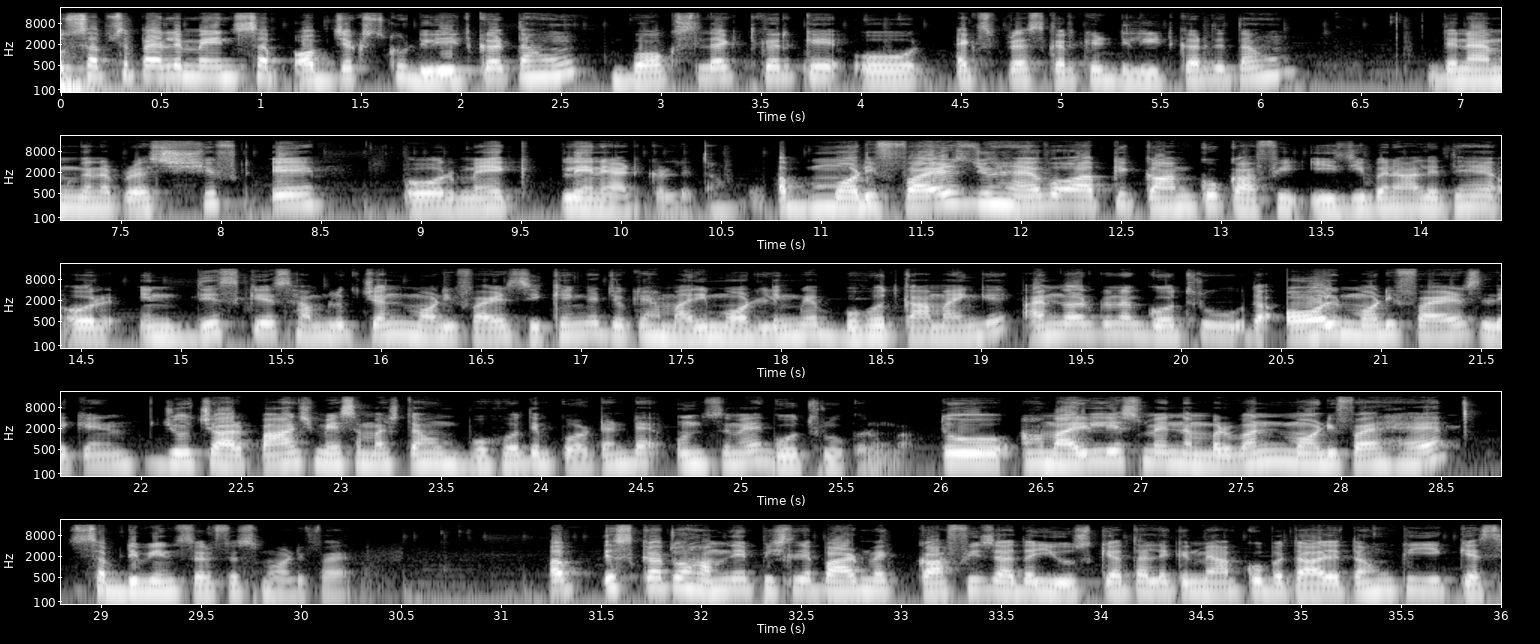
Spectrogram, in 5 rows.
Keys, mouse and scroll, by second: 1.2-2.9 drag, 4.0 x, 6.5 shift+a, 10.0 middle click, 11.4 middle click, 24.6 middle click, 25.6 middle click, 28.1 drag, 35.2 shift+a.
